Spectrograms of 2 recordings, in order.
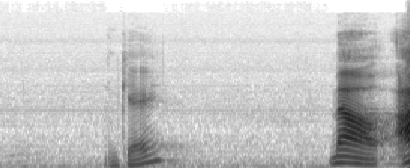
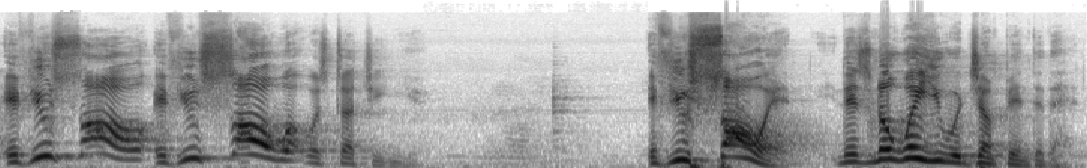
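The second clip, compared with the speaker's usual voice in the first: raised, insistent appeal; emphatic warning; 5 semitones higher, 5 dB louder than usual. Retold or imitated. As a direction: warn her forcefully, leaning on the repeats. Preacher warns the girl in story.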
